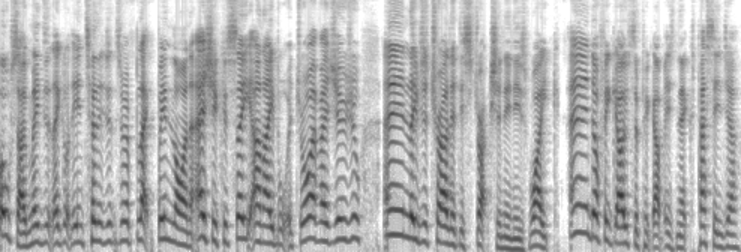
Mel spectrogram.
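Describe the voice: The speaker uses lively intonation at a fairly quick pace.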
